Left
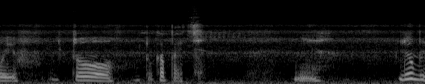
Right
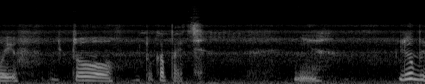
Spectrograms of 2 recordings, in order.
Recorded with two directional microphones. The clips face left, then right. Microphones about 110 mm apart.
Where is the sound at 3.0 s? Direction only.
35° left (ahead or behind).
